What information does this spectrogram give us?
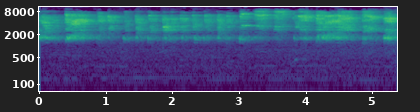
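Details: Shrill, buzzy swiftlet chirps overlap in a thick, unbroken chorus, rising and falling in short waves, with a faint low hum beneath.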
